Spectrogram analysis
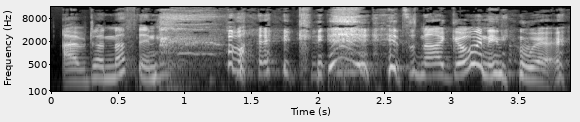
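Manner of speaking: sheepish words breaking into laughter; real giggle between the phrases; laughing admission. Real, not acted. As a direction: laugh through the admission, dragging the end. Admits no progress, laughing.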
